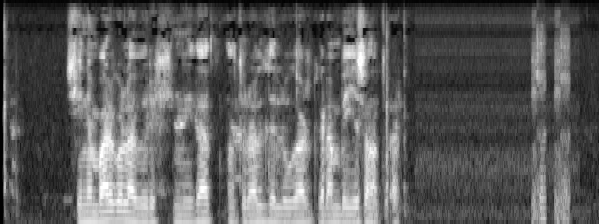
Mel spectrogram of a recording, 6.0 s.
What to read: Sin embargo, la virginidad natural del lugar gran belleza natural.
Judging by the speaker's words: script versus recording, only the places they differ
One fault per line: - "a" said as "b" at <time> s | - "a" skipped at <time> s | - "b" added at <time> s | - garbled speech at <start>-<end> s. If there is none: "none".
none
